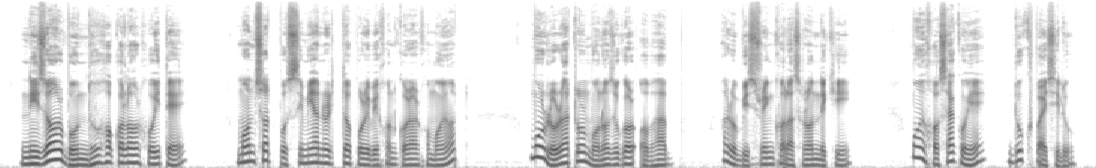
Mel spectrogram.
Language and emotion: Assamese, sad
